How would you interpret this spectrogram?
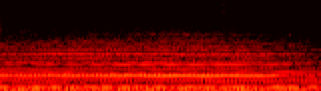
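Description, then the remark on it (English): A train rumbles steadily in the background, a low, continuous drone with a faint tonal hum, holding at an even, moderate level throughout with no voices. “Uh-oh, I hope they can't hear the train.”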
